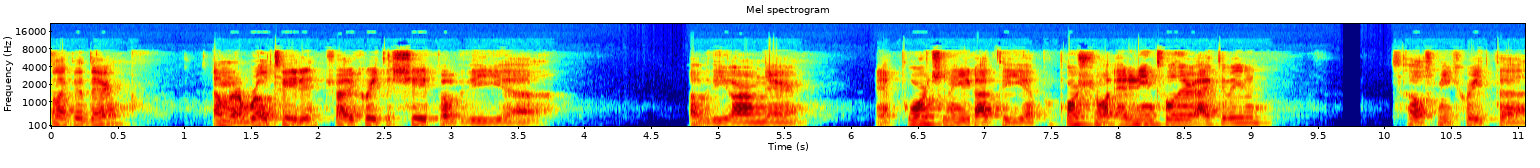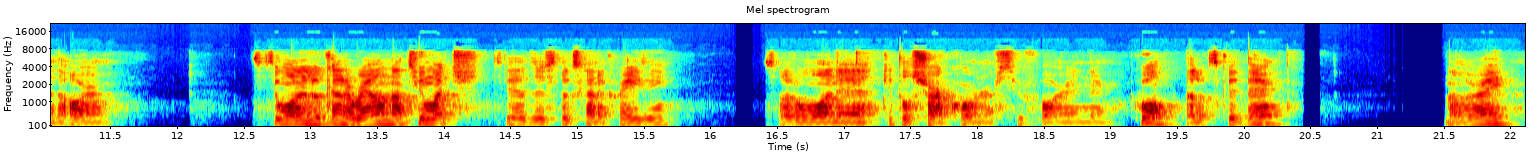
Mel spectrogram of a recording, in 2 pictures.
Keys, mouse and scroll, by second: 4.5 r.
